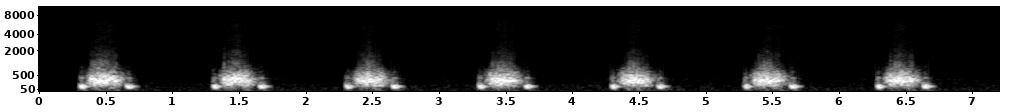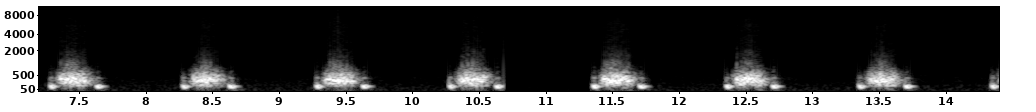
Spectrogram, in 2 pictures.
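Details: Tetralogy of Fallot heard at the pulmonary focus: regular heartbeat about 60 a minute with a harsh crescendo-decrescendo ejection systolic murmur and a single second sound, the pulmonary component being inaudible.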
